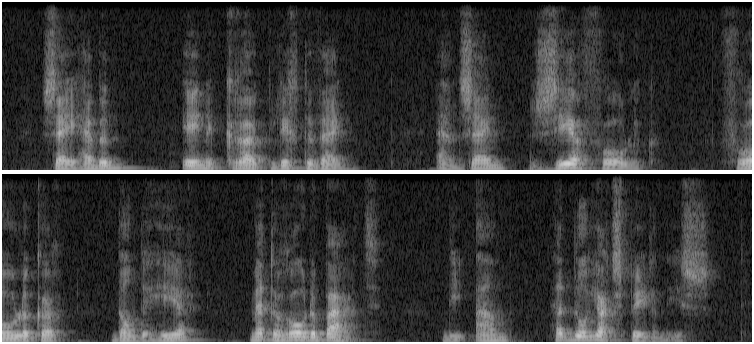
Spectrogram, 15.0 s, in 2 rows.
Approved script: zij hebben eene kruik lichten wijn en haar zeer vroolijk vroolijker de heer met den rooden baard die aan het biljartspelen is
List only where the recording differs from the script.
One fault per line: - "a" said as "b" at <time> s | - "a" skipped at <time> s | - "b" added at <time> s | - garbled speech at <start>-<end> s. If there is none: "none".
- "haar" said as "zijn" at 4.6 s
- "dan" added at 8.6 s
